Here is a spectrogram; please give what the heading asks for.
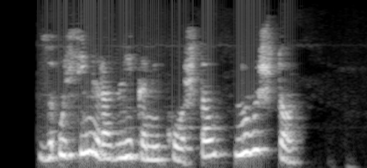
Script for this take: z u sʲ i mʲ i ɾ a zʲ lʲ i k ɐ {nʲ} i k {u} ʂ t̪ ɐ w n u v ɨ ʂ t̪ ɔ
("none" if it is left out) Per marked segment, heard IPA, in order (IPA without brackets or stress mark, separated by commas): mʲ, ɔ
